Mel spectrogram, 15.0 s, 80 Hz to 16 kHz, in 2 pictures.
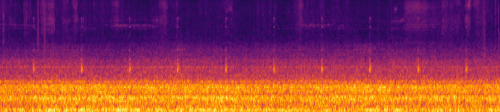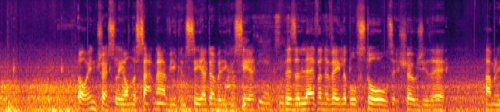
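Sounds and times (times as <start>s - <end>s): turn signal ticking: 0.0s - 15.0s
tyre and road noise in car: 0.0s - 15.0s.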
